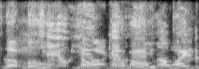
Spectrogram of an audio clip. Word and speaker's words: Joumou: How you spell that harmousse? That's the harmousse straight. It's Joumou. So you said it's the move. Joumou.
